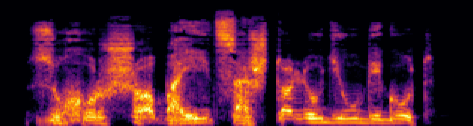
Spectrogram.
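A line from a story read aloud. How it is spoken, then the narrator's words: Whisper. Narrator (Russian): прошептал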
